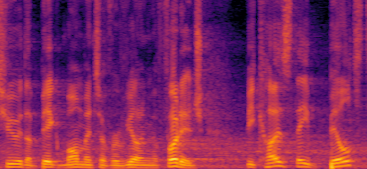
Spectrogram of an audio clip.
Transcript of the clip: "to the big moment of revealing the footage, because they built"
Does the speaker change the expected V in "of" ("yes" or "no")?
no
